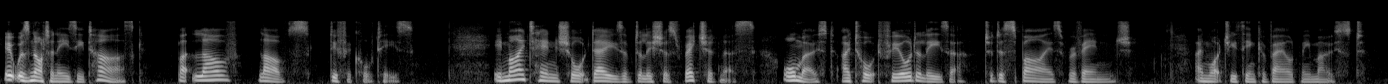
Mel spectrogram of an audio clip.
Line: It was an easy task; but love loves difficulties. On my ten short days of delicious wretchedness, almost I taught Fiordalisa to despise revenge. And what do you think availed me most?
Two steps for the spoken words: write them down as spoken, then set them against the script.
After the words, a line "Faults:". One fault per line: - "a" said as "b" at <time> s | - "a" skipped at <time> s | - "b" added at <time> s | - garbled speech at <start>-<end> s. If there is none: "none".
It was not an easy task; but love loves difficulties. In my ten short days of delicious wretchedness, almost I taught Fiordalisa to despise revenge. And what do you think availed me most?
Faults:
- "not" added at 0.3 s
- "On" said as "In" at 4.9 s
